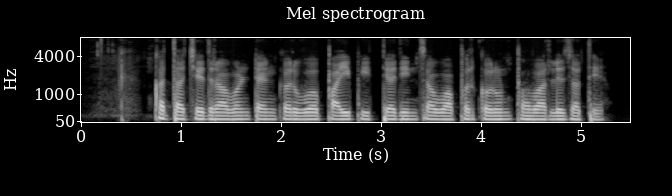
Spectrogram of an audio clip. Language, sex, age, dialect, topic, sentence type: Marathi, male, 31-35, Standard Marathi, agriculture, statement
